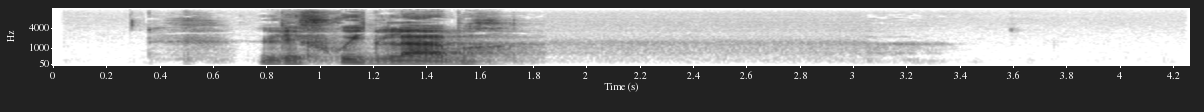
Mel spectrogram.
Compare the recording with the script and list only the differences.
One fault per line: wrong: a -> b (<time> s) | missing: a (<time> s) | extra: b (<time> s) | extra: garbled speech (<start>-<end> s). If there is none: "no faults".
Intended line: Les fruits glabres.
no faults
